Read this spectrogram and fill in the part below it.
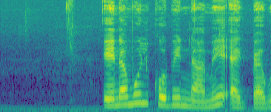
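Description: A woman speaks clearly into a microphone, reading out calmly.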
